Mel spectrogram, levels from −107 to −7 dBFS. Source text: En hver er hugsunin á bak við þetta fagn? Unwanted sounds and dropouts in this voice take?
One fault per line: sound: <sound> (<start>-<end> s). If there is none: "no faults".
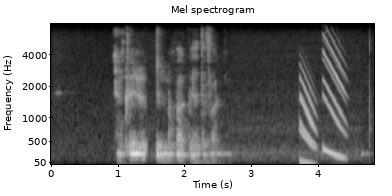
sound: dropout (1.4-1.6 s)
sound: chirp (3.7-4.5 s)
